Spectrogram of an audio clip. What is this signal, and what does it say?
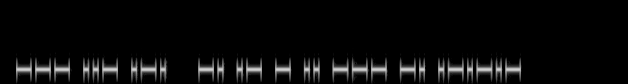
Morse code, heard as a keyed tone, about 25 wpm, 700 Hz. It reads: OUR NATION.
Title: Sentences from Top 1000 Words - Review Part 6 - 25wpm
